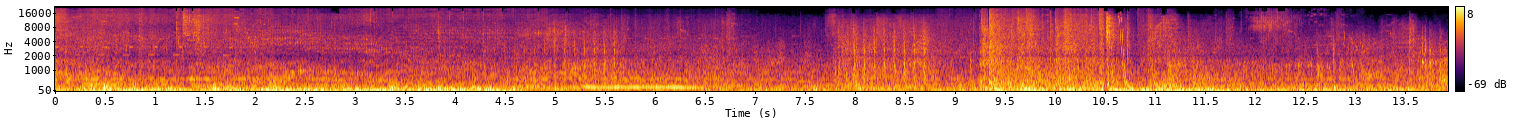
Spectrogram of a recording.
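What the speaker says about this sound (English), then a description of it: "That sounds like an Ascendant somewhere over here." Combat in Mass Effect Andromeda multiplayer with an Ascendant enemy nearby, dense bursts of gunfire, booms and impacts over a constant rumble of battle, loud and close, with no clear talk.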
